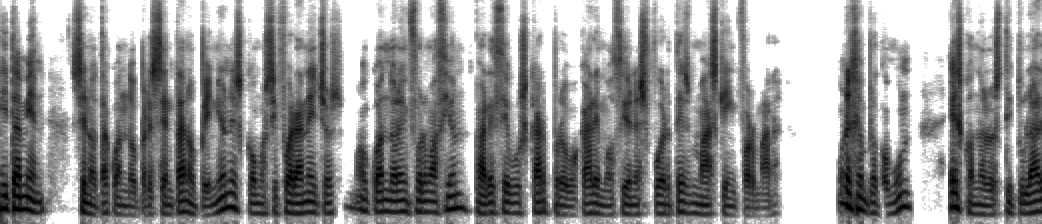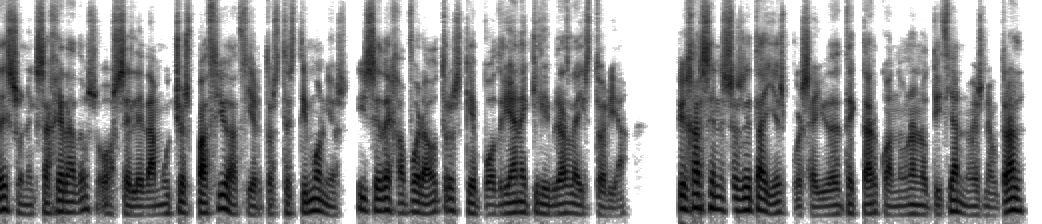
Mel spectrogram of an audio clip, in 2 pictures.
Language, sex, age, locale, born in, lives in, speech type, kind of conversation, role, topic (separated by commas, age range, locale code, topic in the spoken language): Spanish, male, 25-29, es-ES, Spain, Spain, read, expert-assistant, expert, ¿Es posible informarse sin sesgos en el periodismo actual?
